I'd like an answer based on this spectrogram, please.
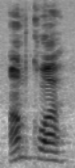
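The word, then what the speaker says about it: Umpqua: And Marty Dickinson is here from Umqua Bank. Nice job in the pronouncing of that.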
